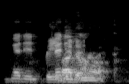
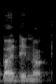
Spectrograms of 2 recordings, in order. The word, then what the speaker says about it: Badenoch: Because I heard that it's not Badenoch. She said that there's no bad in my name. She said her name is not Badenoch, it's Badenoch.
